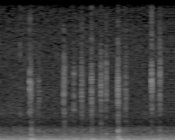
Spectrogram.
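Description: Rapid typing on a computer keyboard: light, irregular clicks in short bursts, close and fairly quiet, with no voices.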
